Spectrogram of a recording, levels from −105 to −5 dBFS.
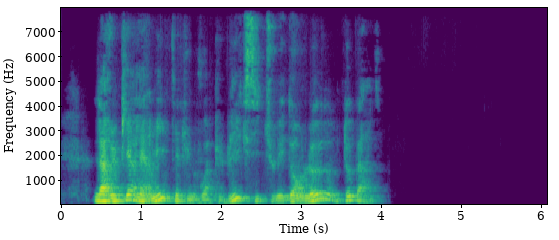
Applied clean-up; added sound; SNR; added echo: neural mask model Resemble Enhance denoiser.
